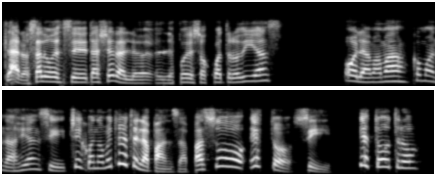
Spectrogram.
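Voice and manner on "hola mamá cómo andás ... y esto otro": high-pitched, acted chat with mum; acted eager questioning. Child quizzing mum after the workshop, acted eager questioning. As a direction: fire questions in a high, sing-out retelling voice.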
